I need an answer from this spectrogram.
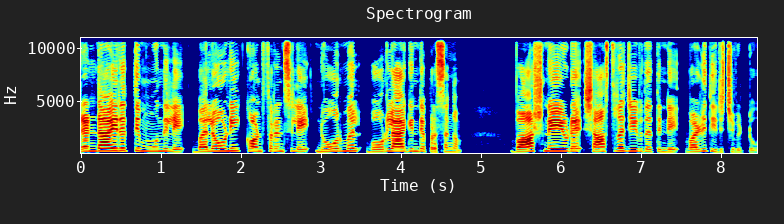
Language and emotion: Malayalam, neutral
